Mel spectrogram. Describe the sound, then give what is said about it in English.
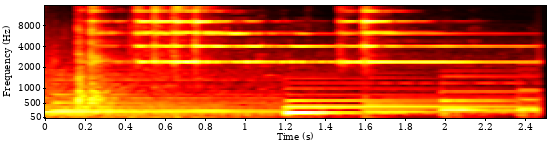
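The small bell over the door of Madame Ona's Shoppe of Curiosities rings several times in quick succession as someone enters, bright metallic chimes overlapping and ringing on clearly, with no voices. “Blair found the small bell over the door quaint and musical as it announced her arrival.”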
